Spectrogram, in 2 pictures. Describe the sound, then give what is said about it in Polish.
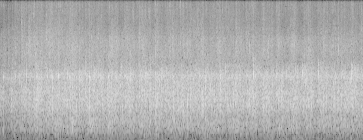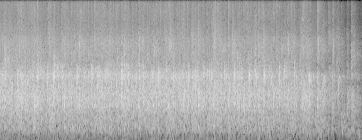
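Sustained audience applause, a dense wash of many hands clapping at steady loudness for about fourteen seconds before tapering off at the very end. “Więc dla nich wielkie oklaski.”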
